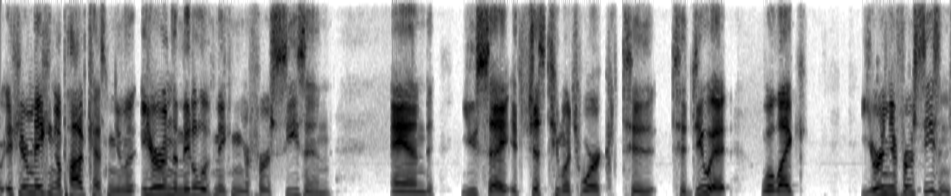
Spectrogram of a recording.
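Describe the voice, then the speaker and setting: Male panelist, very high-pitched voice, close dry sound, halting conversational delivery. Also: no echo. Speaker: podcast panelist. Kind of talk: casual panel discussion.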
